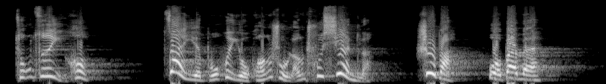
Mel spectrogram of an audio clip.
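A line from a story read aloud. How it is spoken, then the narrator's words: Concluding. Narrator (Chinese): 卡梅利多总结道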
